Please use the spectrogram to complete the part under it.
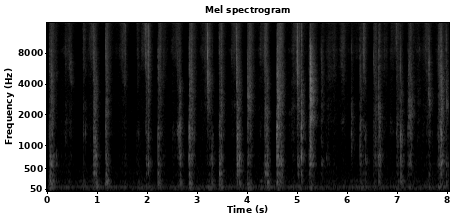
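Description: Tarot cards are shuffled for a reading in quick, crisp riffling bursts, close and fairly soft, repeating rhythmically throughout.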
